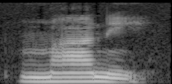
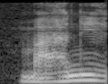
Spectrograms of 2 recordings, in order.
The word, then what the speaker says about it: 많이: 이런 거죠 많이 그런데 히읗이 이응을 만나면 같은 목구멍 계열 소리이기 때문에 얘가 소리가 없어져요 이 힘 그리고 얘가 니은이 여음이 돼 버립니다 많이 많이 주세요 많이 이렇게 되죠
